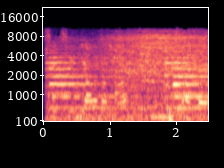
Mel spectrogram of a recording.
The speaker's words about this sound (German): Nur die Kirchenglocke bleibt nicht still an diesem Vormittag auf dem Hauptplatz in Graz.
